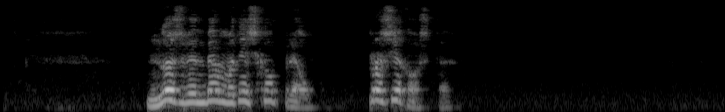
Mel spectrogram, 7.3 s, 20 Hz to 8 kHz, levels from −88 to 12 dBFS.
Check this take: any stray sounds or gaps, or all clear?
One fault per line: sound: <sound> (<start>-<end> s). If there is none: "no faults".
no faults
